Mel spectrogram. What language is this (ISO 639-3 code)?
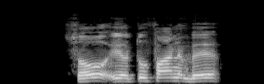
snd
